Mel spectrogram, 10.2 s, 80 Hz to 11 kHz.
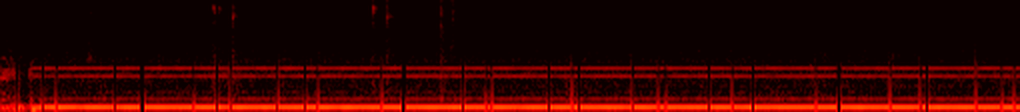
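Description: Plustek OpticFilm 8200i film scanner running a prescan pass: a faint, steady low motor hum with a higher whine over it and light, evenly spaced ticks.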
